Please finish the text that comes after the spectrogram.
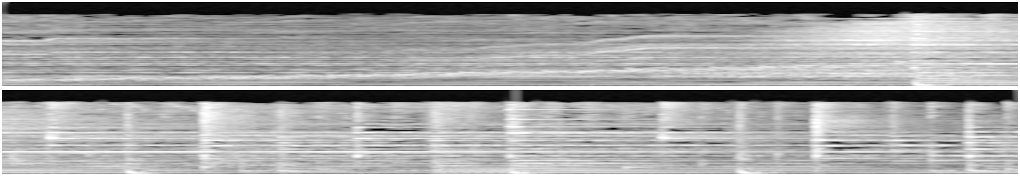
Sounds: Music

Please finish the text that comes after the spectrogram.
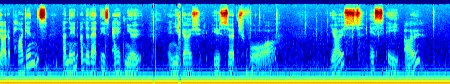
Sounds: Speech

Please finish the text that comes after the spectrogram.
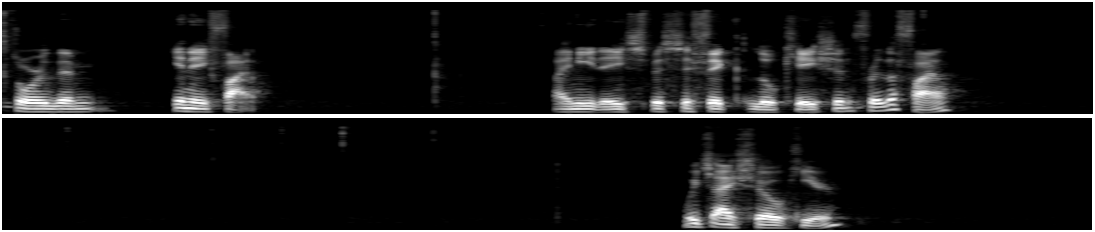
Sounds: Speech

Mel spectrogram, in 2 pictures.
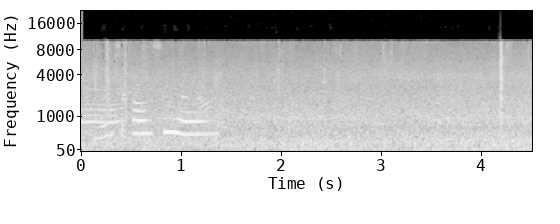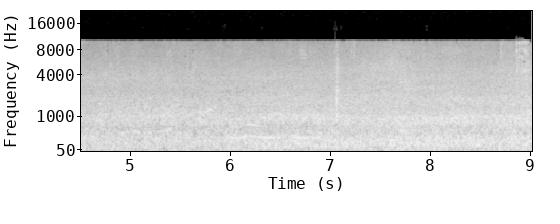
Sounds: Speech, Spray

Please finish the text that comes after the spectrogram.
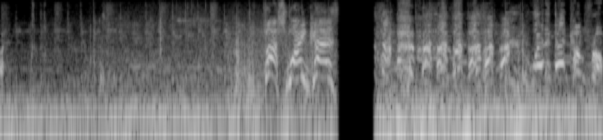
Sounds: Speech, Music, Vehicle

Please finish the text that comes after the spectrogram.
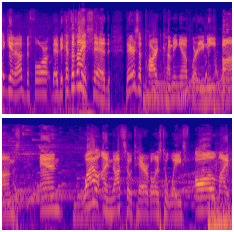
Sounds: Music, Speech

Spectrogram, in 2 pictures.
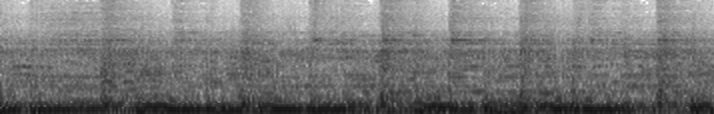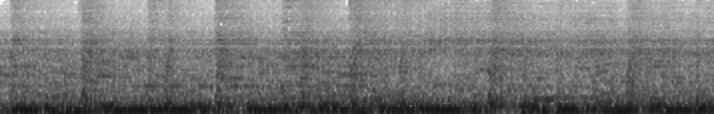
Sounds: Disco, Speech, Music

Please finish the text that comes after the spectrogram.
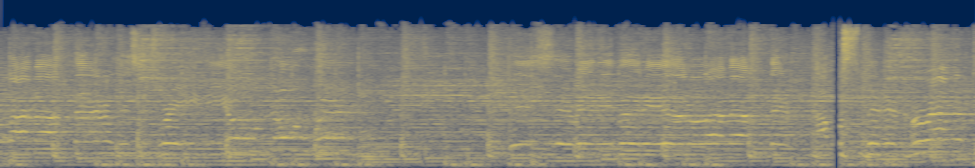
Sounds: Music

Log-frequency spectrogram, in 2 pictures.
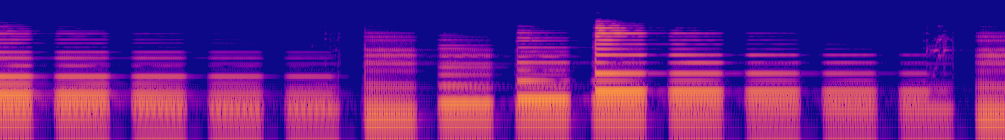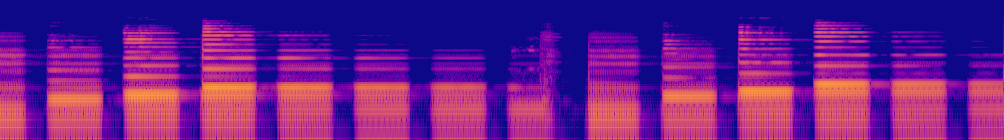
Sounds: Electric guitar, Distortion, Music, Guitar, Effects unit

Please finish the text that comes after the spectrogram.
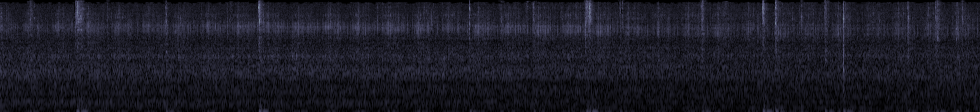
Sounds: Tick

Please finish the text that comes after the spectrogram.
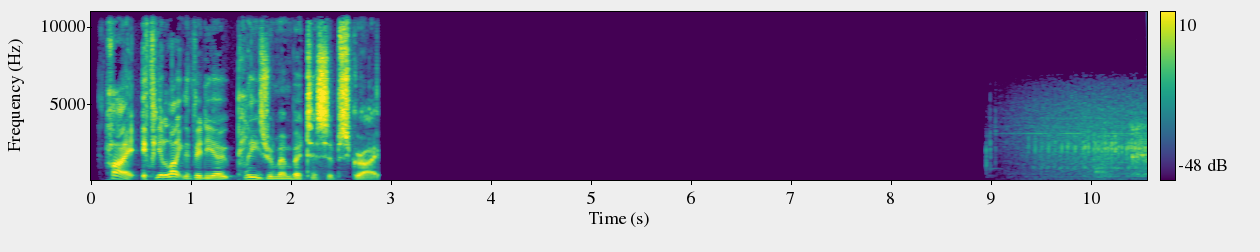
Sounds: Speech synthesizer, Speech

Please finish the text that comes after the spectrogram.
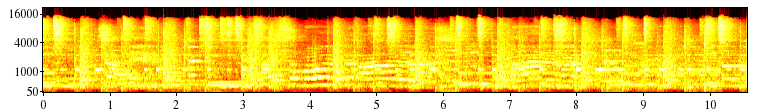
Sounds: Music, Male singing

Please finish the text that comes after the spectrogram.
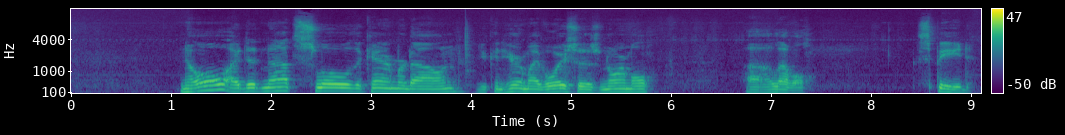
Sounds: Speech, inside a small room

